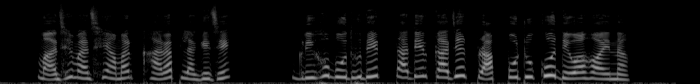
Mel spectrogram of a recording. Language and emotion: Bengali, sad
